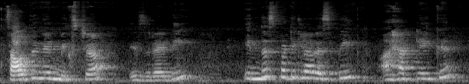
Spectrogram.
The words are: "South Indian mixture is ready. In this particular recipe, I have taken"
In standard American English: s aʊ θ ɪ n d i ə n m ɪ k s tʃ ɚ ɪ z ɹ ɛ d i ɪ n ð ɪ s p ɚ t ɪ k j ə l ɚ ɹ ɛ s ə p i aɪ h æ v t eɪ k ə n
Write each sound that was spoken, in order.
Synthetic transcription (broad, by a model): s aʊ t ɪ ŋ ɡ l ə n m ɪ k s tʃ ɚ ɪ z ɹ ɛ d i ɪ n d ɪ s p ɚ t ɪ k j l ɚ ɹ ɛ s ə p i aɪ h æ v t eɪ k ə n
